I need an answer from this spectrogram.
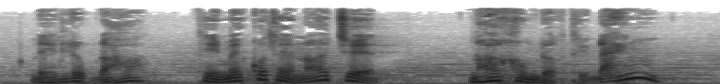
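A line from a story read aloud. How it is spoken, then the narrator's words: Quiet. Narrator (Vietnamese): Trương Vô Sanh nhỏ giọng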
